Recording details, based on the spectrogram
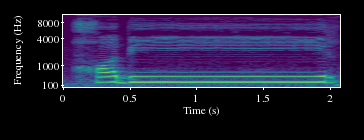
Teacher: را ساکن سے پہلے یا ساکنہ ہو تو ان سب صورتوں میں را کو باریک پڑھیں گے، یعنی مثال کے طور پہ خبیر، را پر وقف کیا، را ساکن ہو گیا، اس سے پہلے یا ساکن ہے تو را کو باریک پڑھا جائے گا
